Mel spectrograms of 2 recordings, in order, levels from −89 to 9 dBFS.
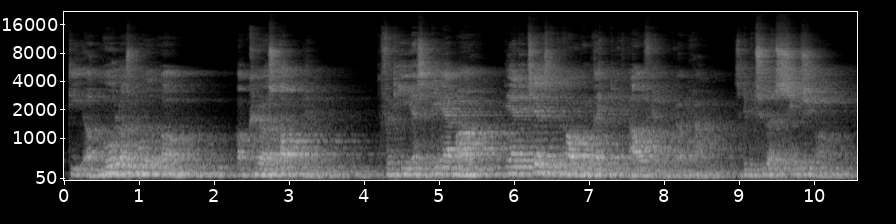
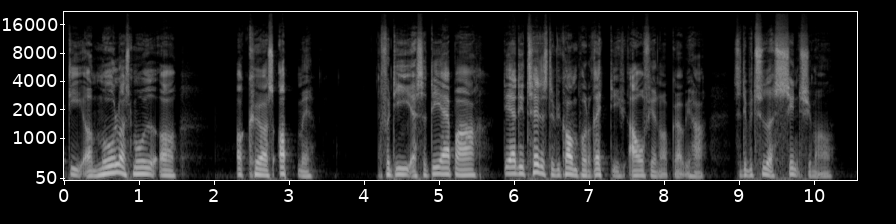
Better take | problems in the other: second | room echo; strong; dies away in 2.7 s // off-mic speech; far

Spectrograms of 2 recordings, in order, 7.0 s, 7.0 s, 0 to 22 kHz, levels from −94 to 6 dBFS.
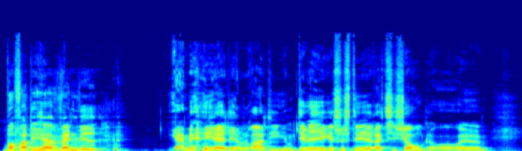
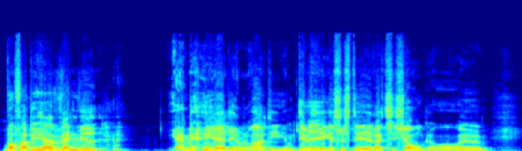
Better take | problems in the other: first | distortion; slight; 10 dB below the speech

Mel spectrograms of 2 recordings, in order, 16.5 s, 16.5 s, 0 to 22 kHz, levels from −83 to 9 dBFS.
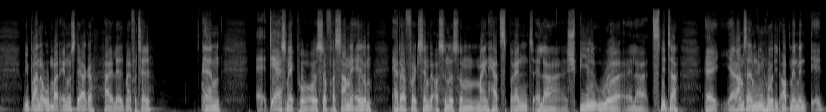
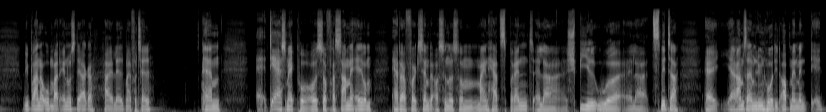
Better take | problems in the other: second | distortion; slight; 10 dB below the speech

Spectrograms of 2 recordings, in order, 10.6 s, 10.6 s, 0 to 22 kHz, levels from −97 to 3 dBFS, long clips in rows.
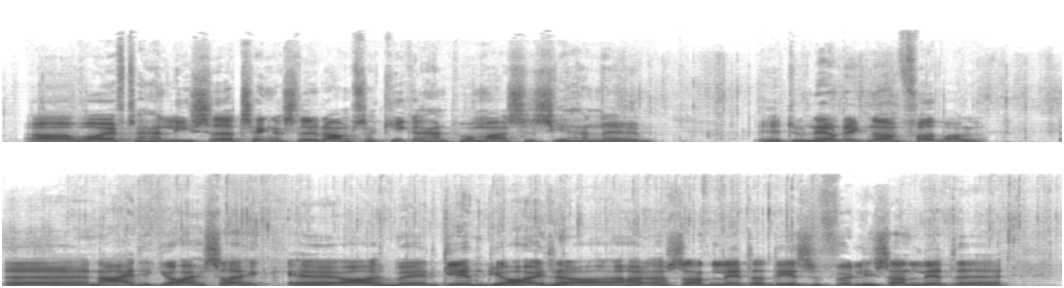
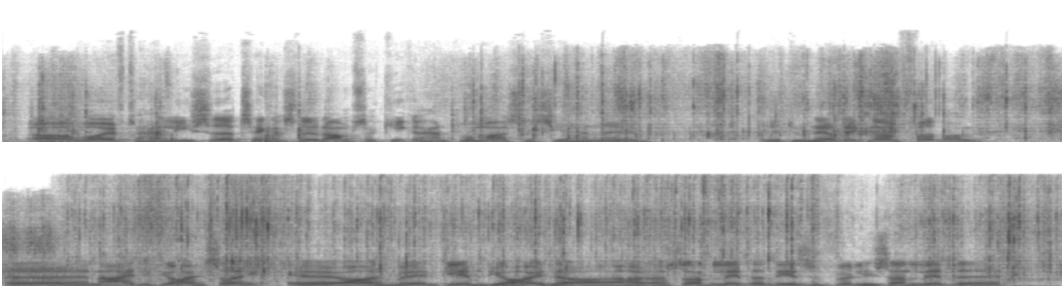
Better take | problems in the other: first | household noises; loud; throughout; 1 dB below the speech; faint in the first

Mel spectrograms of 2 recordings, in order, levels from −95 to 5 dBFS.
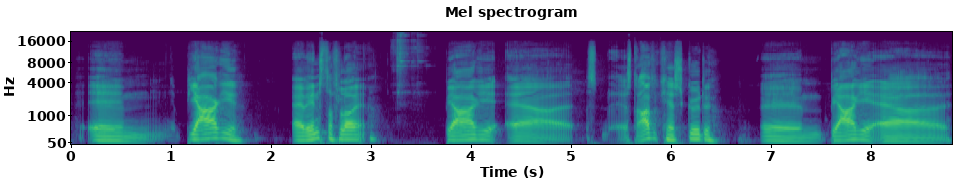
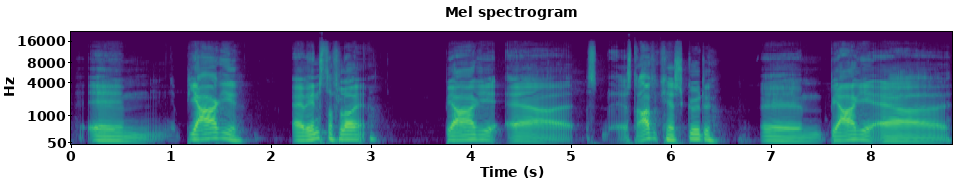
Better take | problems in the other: second | jangling keys; faint; at 3.5 s; peak 20 dB below the speech

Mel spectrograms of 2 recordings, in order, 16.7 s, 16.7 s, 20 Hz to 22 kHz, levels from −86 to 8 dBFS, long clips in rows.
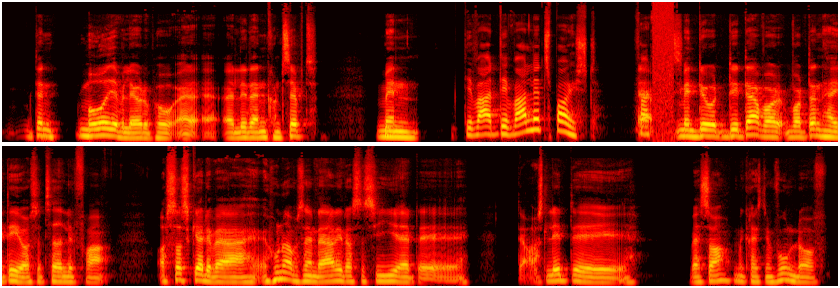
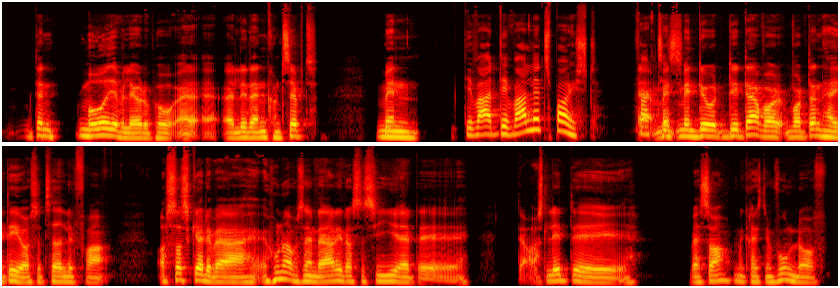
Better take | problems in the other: second | audio cutting out; filled with static; at 6.5 s

